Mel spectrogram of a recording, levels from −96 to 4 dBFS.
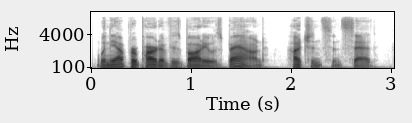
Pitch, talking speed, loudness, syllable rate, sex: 90 Hz, 220 wpm, -21 LUFS, 5.9 syllables/s, male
